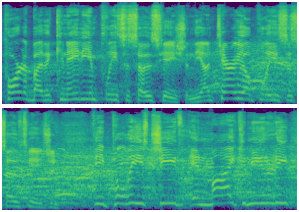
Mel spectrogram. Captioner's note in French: voix de l'interprète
